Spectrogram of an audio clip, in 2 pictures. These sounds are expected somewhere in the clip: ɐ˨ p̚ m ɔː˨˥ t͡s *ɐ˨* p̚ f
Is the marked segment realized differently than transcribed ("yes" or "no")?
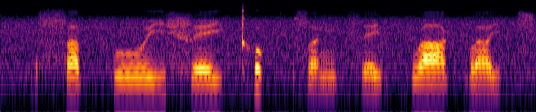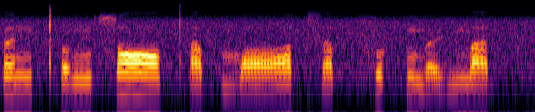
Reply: no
